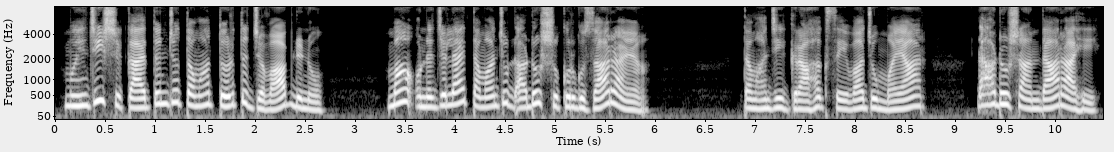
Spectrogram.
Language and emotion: Sindhi, happy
